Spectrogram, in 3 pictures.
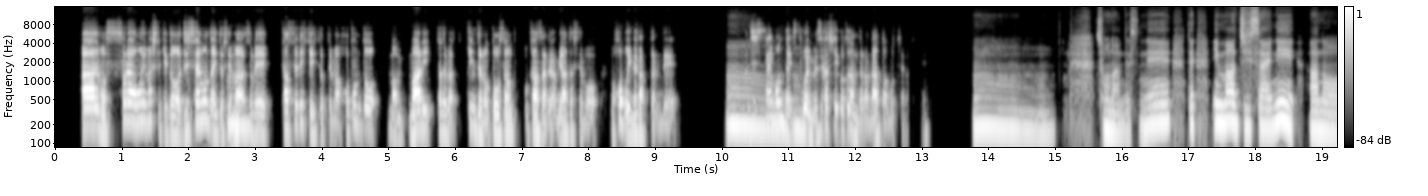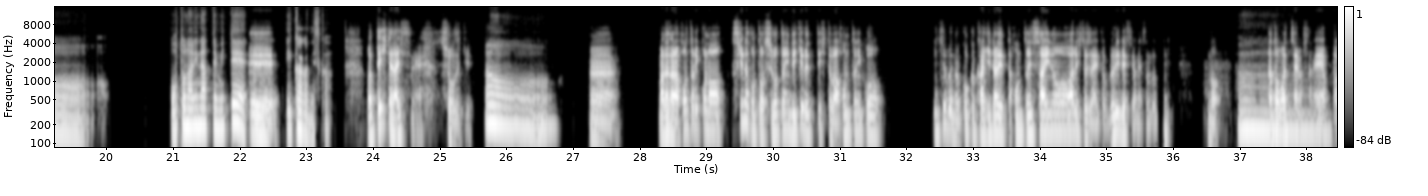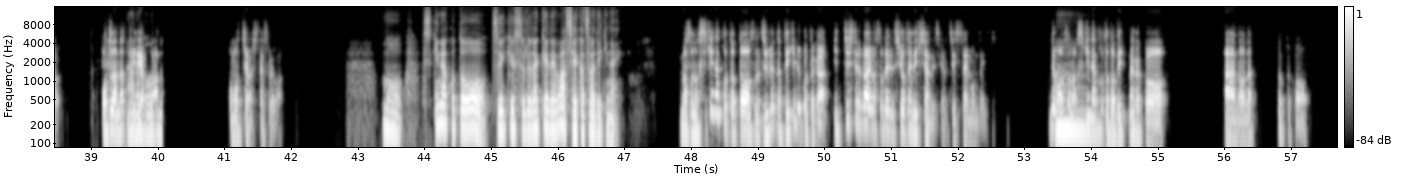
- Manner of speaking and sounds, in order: other background noise; unintelligible speech; tapping
- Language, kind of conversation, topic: Japanese, podcast, 好きなことを仕事にすべきだと思いますか？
